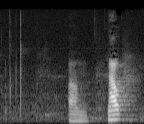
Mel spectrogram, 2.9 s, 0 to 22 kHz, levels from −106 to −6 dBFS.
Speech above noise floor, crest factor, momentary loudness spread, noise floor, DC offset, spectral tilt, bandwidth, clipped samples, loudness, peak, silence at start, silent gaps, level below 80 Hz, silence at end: 41 dB; 24 dB; 26 LU; -64 dBFS; under 0.1%; -6.5 dB/octave; 14.5 kHz; under 0.1%; -23 LUFS; -4 dBFS; 1.4 s; none; -70 dBFS; 0.4 s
